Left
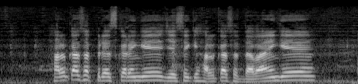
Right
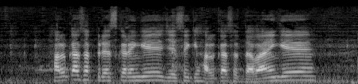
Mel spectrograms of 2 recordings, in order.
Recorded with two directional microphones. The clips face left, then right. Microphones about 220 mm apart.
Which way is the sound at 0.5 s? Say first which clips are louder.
Left 3 dB; 55° left (ahead or behind).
